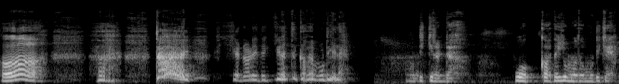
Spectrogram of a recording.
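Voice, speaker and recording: A man's voice: lively intonation, unhurried, gravelly, breathy edge, full character voice. A vengeful man swearing revenge. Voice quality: shouting, sobbing threats. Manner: bitter, menacing, swings loud to low. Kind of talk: TV serial drama.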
